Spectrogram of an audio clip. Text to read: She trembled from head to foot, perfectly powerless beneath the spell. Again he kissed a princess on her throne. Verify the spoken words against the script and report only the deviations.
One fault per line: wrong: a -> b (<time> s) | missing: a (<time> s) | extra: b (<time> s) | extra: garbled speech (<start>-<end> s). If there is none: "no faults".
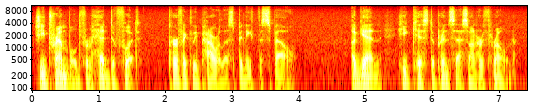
no faults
